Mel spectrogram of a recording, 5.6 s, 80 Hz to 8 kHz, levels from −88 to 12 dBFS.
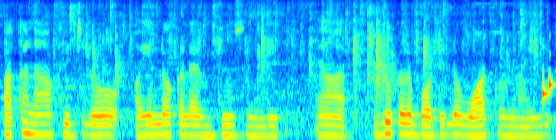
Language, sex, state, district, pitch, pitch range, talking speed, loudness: Telugu, female, Andhra Pradesh, Sri Satya Sai, 165 Hz, 155-175 Hz, 160 wpm, -21 LUFS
